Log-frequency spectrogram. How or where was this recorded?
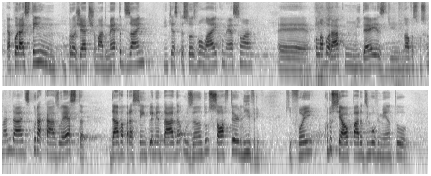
large echoing room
